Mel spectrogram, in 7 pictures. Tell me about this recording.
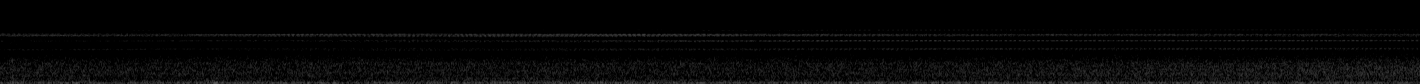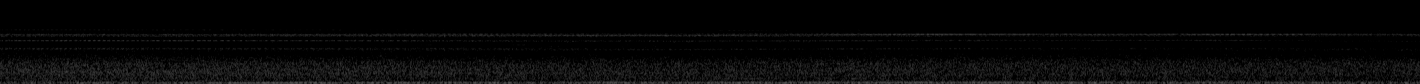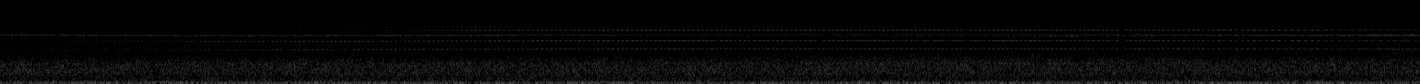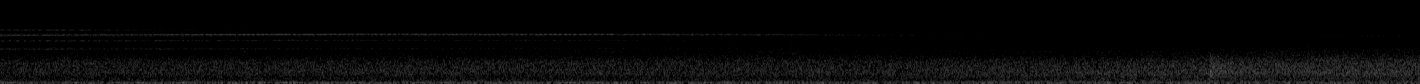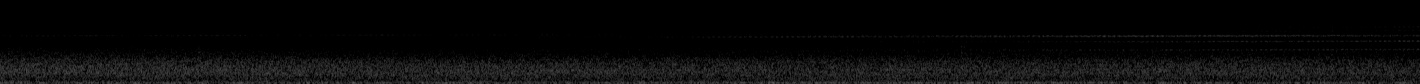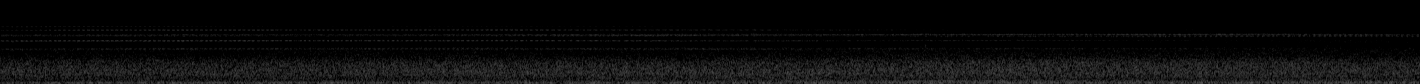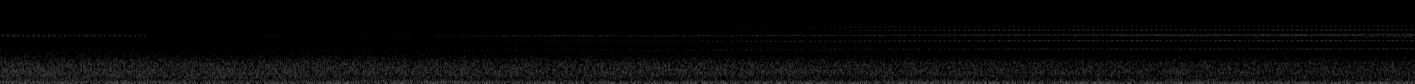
In the woods, Sound of insects, Wind, Zoom H2n MS +XY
